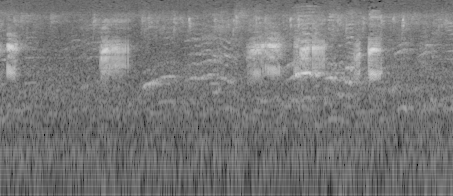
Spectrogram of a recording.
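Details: Frogs at Natural Bridges State Park, Santa Cruz, California, USA, give short, raspy croaks in uneven bursts in the wild, with several callers overlapping.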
